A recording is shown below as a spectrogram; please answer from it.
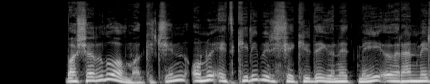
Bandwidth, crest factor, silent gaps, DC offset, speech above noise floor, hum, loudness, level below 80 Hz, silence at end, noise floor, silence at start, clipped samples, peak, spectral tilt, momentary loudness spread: over 20 kHz; 14 dB; none; under 0.1%; over 75 dB; none; -17 LUFS; -40 dBFS; 0 s; under -90 dBFS; 0.65 s; under 0.1%; -2 dBFS; -7 dB/octave; 4 LU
